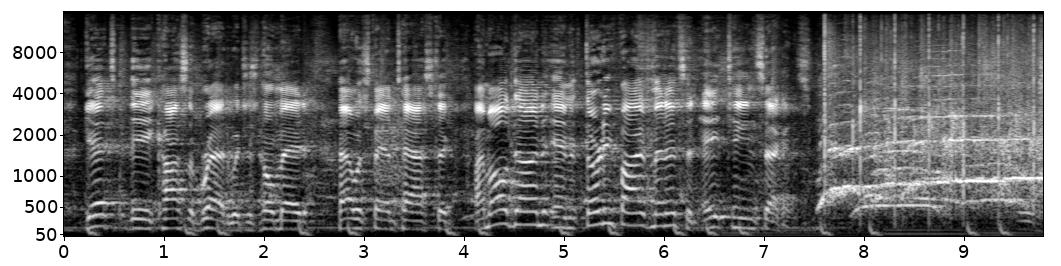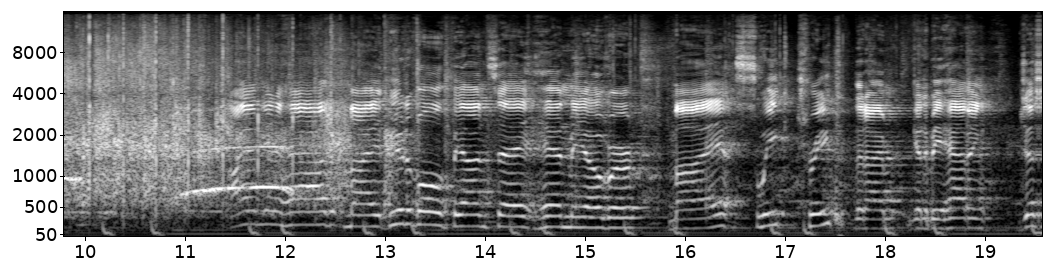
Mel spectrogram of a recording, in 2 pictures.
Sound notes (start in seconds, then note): 7.5 crowd clapping and cheering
